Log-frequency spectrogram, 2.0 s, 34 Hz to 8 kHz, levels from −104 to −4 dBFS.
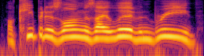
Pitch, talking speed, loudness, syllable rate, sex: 195 Hz, 295 wpm, -16 LUFS, 5.9 syllables/s, male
